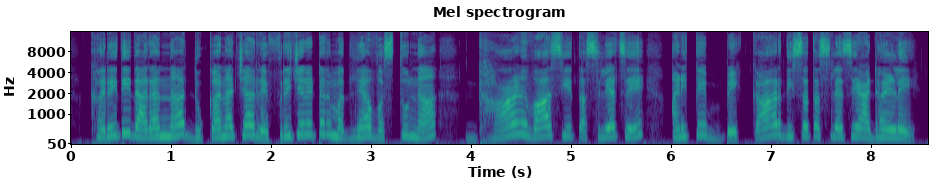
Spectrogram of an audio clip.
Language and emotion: Marathi, disgusted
